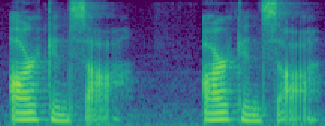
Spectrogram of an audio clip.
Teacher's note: Moving from our olive vowel into our purple shirt, R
